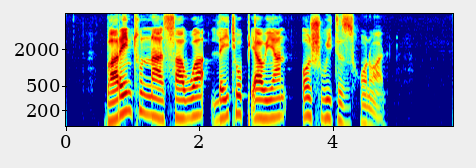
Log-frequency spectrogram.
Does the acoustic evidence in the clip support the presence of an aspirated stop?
yes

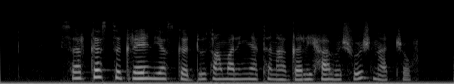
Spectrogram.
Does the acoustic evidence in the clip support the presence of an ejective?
no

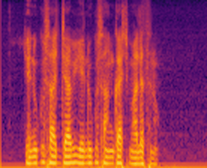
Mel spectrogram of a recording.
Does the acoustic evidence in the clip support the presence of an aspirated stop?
no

